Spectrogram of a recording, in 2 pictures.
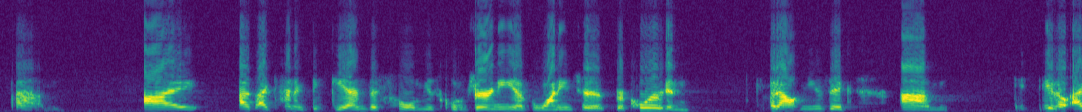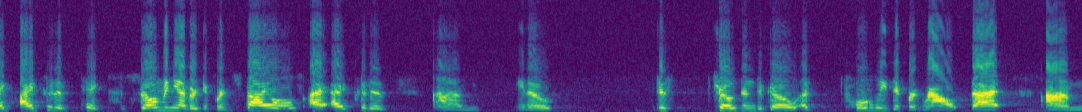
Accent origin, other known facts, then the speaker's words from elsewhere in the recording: Washington, District of Columbia, United States; now in Indiana, United States; I grew up in the Washington, D.C. area, so like the city, suburban part of the East Coast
